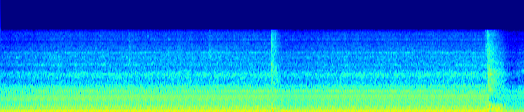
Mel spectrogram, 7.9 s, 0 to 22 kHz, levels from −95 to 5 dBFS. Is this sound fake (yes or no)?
no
